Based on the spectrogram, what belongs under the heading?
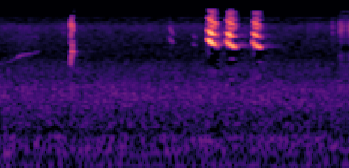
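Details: European goldfinch on a lure recording: one faint note, then three quick, clear, high descending chirps in close succession. There is soft background hiss.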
